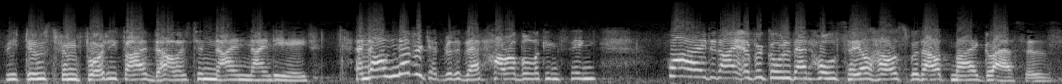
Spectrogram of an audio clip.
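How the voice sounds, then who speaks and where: An actress playing a polite milliner in an old-time radio comedy, with courteous sales talk. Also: female voice, fairly high pitch, expressive, normal speed, fairly bright tone. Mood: dismayed. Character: polite woman milliner, wry and eager to sell. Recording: noisy old radio recording.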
